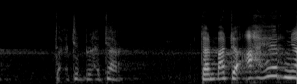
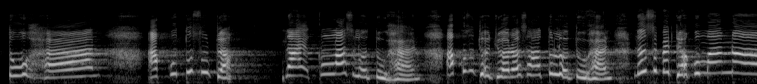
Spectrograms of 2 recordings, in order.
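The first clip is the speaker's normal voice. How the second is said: put-on high pleading child praying; child's prayer; 5 semitones higher, 6 dB louder than usual. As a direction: beg God like a small boy. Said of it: "dia berdoa". (doa anak yang memelas)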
